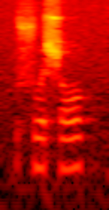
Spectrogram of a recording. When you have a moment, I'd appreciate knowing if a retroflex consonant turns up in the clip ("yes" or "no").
yes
